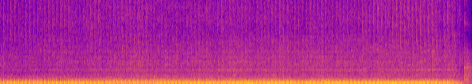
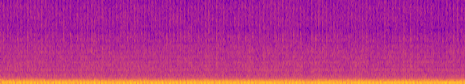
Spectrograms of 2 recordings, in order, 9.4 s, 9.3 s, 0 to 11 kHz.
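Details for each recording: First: 2003 Kawasaki KFX400 four-stroke quad: steady, even single-cylinder fast idle, no knocks or misses; oil confirmed pumping through engine. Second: 2003 Kawasaki KFX400 quad, first start after draining very old oil and refilling 2 quarts; steady single-cylinder idle with light uneven tapping on the exhaust beat, a little top-end knock, not bad. Top-end knock at idle.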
